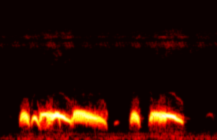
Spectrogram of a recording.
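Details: Spotted dove lure call for trapping: a long wavering low coo followed by a short note and a drawn-out falling coo, clear with no other sounds.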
